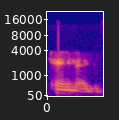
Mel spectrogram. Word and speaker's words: Koenig: You know, actually, my family pronounces it Koenig, but Oh, crap.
